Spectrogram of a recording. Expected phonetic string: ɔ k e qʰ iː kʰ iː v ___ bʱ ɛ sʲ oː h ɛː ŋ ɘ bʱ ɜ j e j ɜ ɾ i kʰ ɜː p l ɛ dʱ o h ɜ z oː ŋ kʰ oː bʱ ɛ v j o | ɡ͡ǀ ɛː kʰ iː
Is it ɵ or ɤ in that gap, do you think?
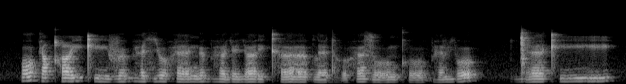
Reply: ɵ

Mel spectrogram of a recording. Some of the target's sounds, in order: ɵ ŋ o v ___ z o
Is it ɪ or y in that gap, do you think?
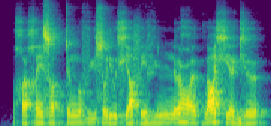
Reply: y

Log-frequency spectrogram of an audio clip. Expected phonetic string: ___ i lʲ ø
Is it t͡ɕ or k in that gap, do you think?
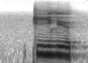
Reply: k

